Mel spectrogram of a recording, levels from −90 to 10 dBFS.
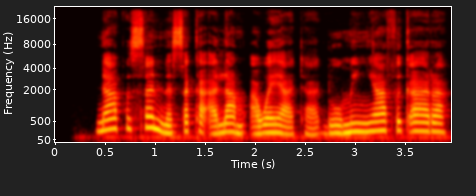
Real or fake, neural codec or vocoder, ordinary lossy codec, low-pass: real; none; none; none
